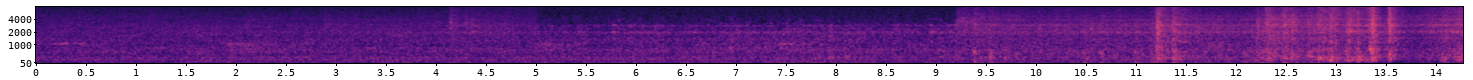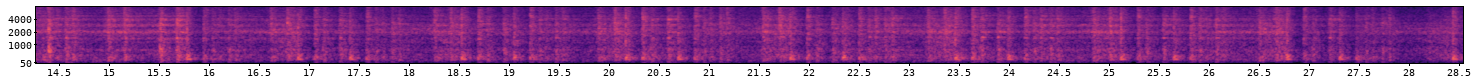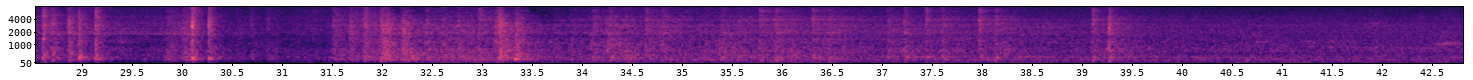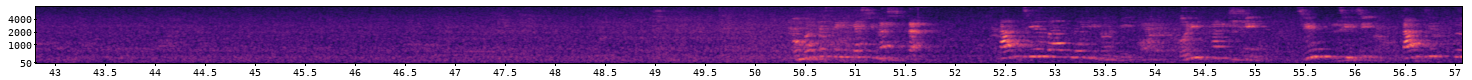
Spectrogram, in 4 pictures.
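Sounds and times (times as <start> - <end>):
electric train running past: 0.0 - 57.0.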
